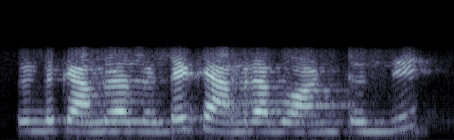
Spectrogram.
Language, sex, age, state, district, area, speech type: Telugu, female, 18-30, Telangana, Hyderabad, urban, conversation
